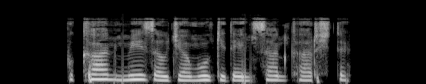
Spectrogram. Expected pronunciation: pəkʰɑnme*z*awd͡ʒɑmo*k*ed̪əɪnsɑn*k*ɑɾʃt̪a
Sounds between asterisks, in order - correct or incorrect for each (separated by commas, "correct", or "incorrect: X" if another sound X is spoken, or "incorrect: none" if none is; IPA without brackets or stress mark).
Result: correct, correct, incorrect: kʰ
